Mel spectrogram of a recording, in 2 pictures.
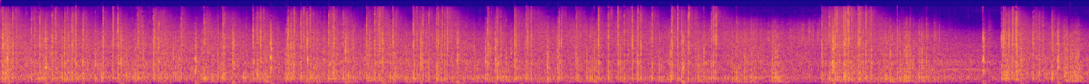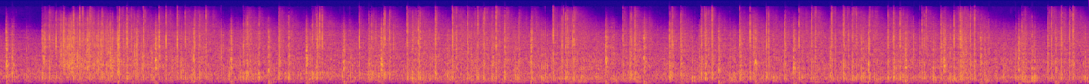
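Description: Aerial firework shells bursting in a dense, continuous barrage of bangs and crackling, easing briefly about halfway through, with music playing underneath.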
